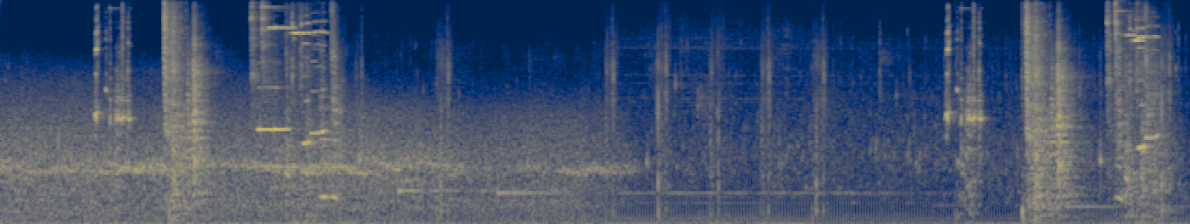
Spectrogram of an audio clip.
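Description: A metal barred door rattles against its lock.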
